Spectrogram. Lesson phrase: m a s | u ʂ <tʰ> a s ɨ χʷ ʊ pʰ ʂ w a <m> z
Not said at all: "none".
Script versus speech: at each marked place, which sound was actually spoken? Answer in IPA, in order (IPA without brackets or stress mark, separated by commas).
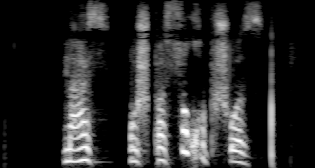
pʰ, none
